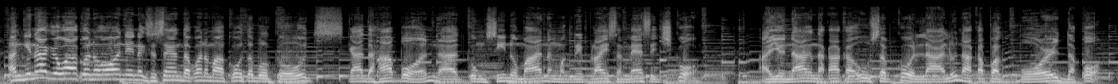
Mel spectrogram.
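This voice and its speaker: A man with a Filipino accent playing someone who reminisces about his youth, in measured first-person radio drama narration. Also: mid-range voice, natural voice. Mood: nostalgic. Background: clear guitar music.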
